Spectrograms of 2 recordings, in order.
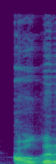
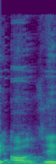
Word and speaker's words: Auger: इसको ऑगर कहते हैं, कभी ऑजे कहते हैं, ऐसे कई तरह से इसको प्रोनाउंस किया जाता है.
